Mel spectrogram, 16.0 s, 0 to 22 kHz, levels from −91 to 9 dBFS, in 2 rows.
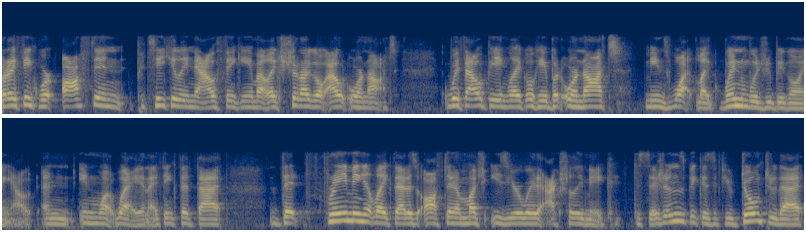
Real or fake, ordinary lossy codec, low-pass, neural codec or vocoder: real; Opus, 24 kbps; 7.2 kHz; none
